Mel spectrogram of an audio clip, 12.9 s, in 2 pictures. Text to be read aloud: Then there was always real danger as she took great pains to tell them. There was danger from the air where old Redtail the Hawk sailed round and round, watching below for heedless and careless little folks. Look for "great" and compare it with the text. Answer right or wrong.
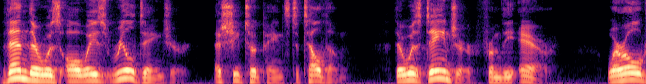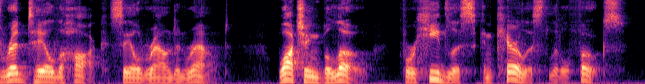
wrong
